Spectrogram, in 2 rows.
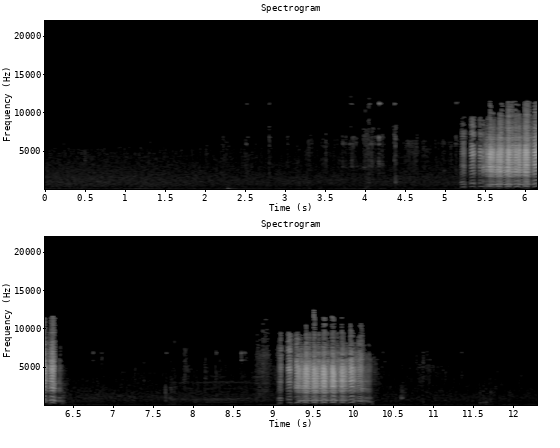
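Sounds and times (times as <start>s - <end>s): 
goat bleating: 5.2s - 6.4s, 9.0s - 10.3s.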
